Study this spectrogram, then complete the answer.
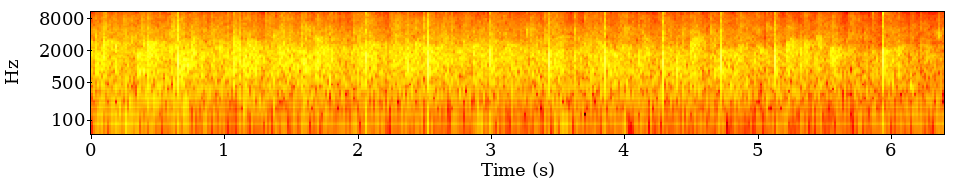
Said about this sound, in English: Let's give these young people a hand clap.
